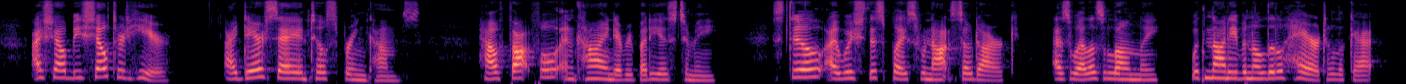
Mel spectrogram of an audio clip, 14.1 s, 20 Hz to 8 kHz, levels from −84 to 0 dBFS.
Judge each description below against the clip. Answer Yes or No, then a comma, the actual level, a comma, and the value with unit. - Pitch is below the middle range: No, high, 215 Hz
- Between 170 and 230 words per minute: Yes, average, 175 wpm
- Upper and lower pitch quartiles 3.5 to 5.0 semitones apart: Yes, average, 4.5 semitones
